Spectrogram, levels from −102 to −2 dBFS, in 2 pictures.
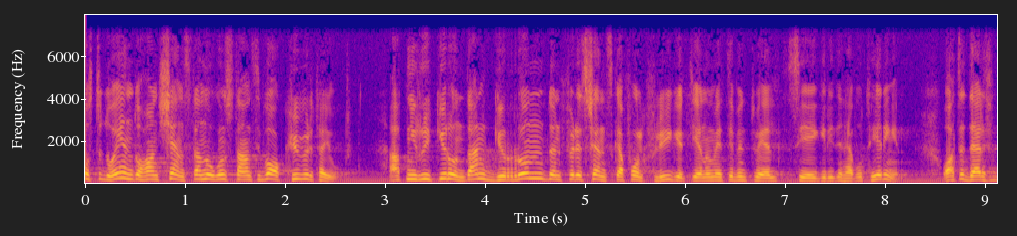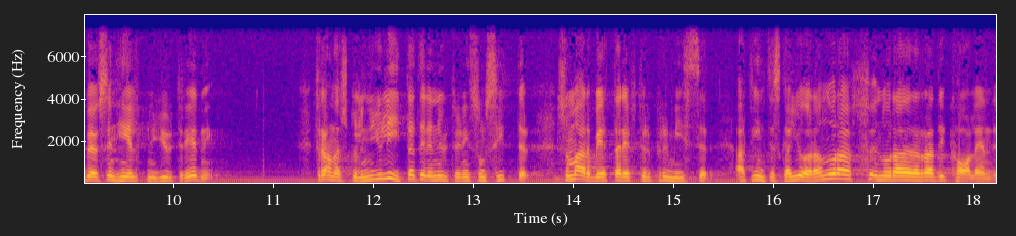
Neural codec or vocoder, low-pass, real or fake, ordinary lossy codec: none; 7.2 kHz; real; none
